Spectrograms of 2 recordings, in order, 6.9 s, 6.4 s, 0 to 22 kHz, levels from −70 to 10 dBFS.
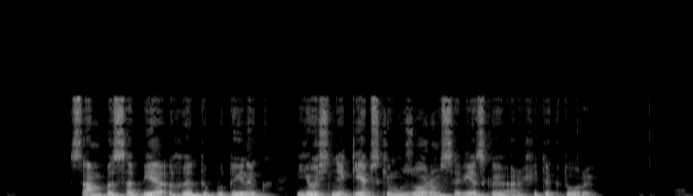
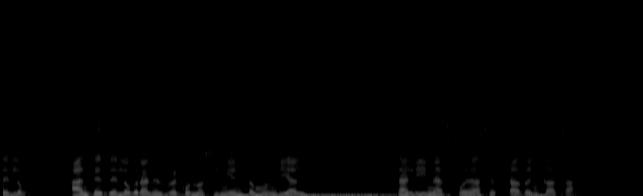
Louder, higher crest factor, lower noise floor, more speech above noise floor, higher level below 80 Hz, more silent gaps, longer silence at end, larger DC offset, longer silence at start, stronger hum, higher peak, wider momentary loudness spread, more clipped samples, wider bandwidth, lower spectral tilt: first, -23 LUFS vs -51 LUFS; about the same, 18 dB vs 18 dB; about the same, -75 dBFS vs -76 dBFS; first, 53 dB vs 27 dB; first, -56 dBFS vs -66 dBFS; neither; first, 1 s vs 0.45 s; neither; first, 0.7 s vs 0 s; neither; first, -6 dBFS vs -32 dBFS; about the same, 9 LU vs 9 LU; neither; second, 11.5 kHz vs 13 kHz; about the same, -5.5 dB/octave vs -6 dB/octave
